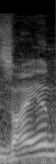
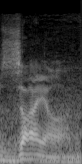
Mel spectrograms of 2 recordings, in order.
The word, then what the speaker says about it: Zion: with Zion Williamson oh my God is it Zion or Zion um is Zion but when the announcer is saying my name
